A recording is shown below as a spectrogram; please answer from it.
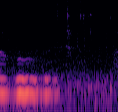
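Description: A lone voice humming a sustained, slightly wavering note at the end of a sung phrase, fading out a little over a second in.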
